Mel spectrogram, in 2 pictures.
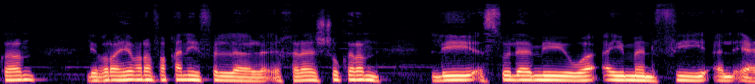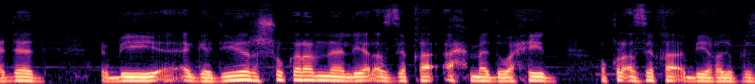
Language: Arabic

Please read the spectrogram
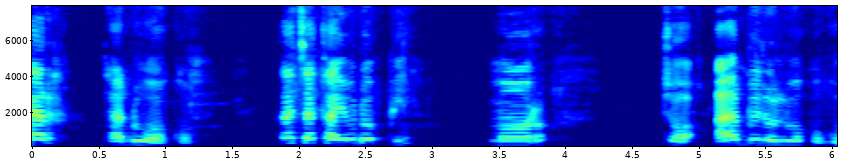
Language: Luo (Kenya and Tanzania)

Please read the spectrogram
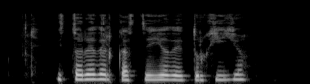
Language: Spanish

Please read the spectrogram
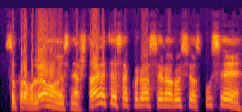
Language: Lithuanian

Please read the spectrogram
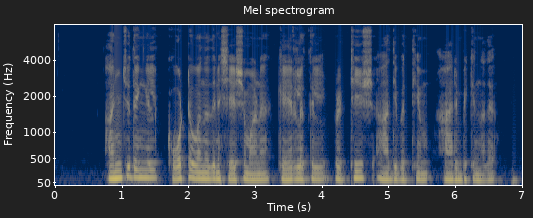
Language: Malayalam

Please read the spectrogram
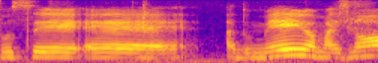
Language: Portuguese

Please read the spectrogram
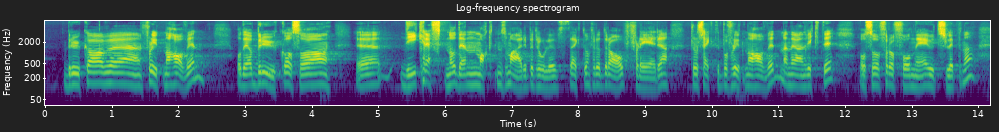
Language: Norwegian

